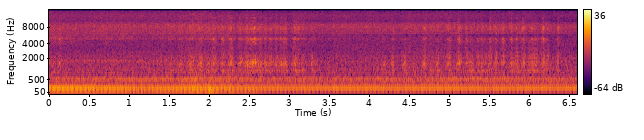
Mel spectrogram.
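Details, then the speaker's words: Audi B5 S4 at idle just after swapping a whining aftermarket power steering pump for a known good OEM unit, system not fully bled: faint steady whine remains above idle, expected to fade as air bleeds out; power steering pump whine. "okay well still making a little bit of noise but we might have to just give it some time to uh bleed out"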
